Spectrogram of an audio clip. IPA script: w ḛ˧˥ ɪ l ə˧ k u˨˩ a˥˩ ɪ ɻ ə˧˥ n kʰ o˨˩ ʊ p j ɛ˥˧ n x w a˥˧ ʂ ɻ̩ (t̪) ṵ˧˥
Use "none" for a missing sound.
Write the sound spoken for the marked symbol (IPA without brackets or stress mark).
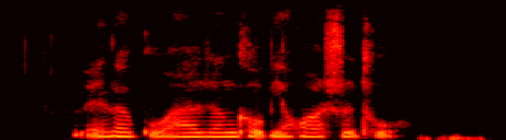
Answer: t̪ʰ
